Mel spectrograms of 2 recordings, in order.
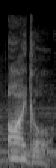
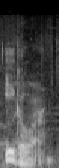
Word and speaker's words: Igor: who runs the fights igore it's pronounced eigor I know they said igore but they were wrong can we just stay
